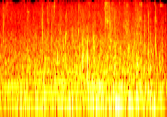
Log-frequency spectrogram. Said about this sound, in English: Police riders in silhouette against a silver-grey sky canter along a ridge.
